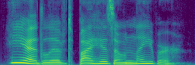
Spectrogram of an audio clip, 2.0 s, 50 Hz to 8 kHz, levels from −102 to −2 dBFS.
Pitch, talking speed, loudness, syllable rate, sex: 225 Hz, 215 wpm, -15 LUFS, 5.0 syllables/s, female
